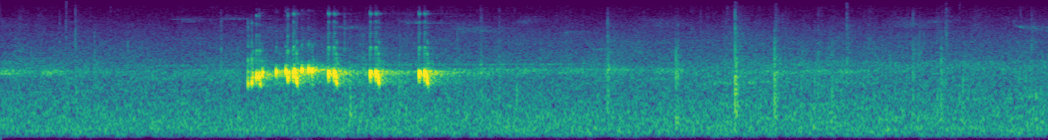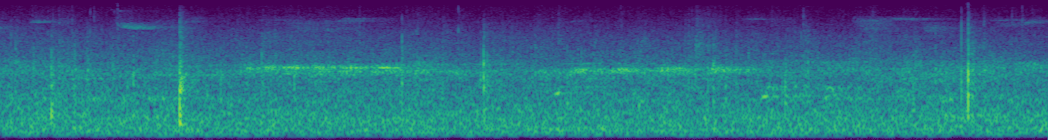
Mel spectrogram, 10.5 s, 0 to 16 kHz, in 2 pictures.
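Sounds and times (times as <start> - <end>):
Ischnocnema holti frog chirping: 1.2 - 2.3.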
